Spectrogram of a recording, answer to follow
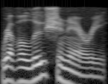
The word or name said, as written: revolutionary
